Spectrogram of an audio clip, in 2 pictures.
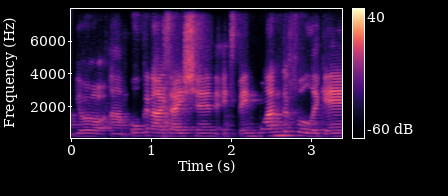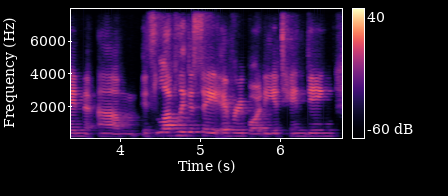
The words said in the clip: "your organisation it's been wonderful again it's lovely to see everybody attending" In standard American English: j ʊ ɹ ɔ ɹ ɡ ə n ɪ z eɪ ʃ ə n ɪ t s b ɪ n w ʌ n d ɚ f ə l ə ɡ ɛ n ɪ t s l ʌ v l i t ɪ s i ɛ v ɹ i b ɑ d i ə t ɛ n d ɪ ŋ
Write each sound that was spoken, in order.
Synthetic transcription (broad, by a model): j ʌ ɹ ɔ ɹ ɡ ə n ɪ z eɪ ʃ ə n ɪ t s b ɪ n w ʌ n d ɚ f ə l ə ɡ ɛ n ɪ t s l ʌ v l i t ɪ s i ɛ v ɹ i b ɑ d i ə t ɛ n d ɪ ŋ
